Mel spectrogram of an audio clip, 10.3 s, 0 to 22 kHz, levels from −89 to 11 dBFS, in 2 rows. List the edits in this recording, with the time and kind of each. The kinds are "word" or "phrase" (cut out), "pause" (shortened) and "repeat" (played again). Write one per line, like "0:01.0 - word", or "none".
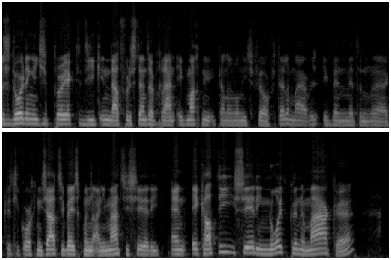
0:07.3 - pause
